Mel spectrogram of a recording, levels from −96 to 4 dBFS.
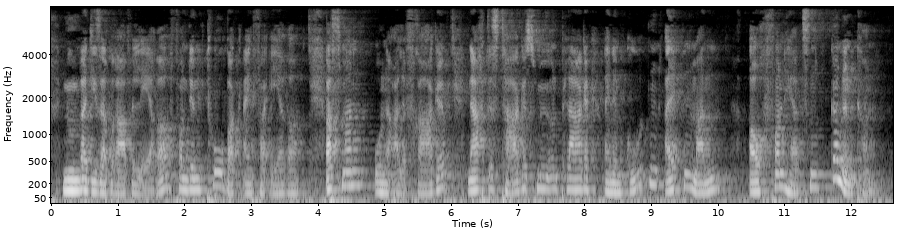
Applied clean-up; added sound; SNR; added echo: none; none; none; reverberation time 1.0 s.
